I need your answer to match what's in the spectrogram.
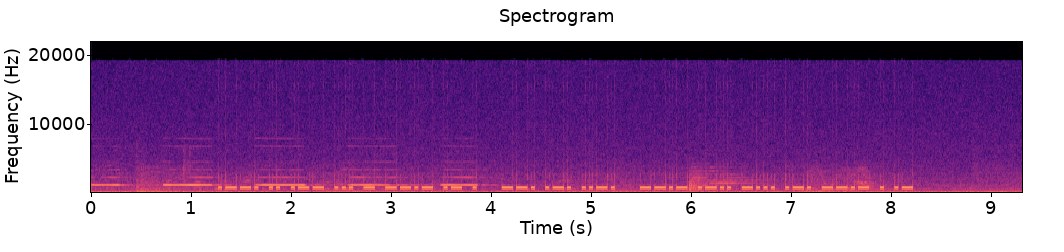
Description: Morse code (Persian alphabet), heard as a keyed tone, machine-sent, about 33 wpm, 700 Hz, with street noise. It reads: پیوستگاه ژرف گلبرگها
